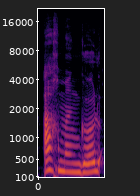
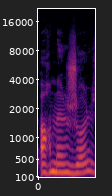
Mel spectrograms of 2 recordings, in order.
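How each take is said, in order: First: Armengol with a hard g, as in "gol"; "Armengol" ending in a hard "-gol"; hard-g pronunciation. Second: Armengol with a soft French j sound, "-jol"; "Armengol" tried as "Armenjol"; soft-g pronunciation. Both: Real, not acted. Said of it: "je sais pas trop comment ça se prononce".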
